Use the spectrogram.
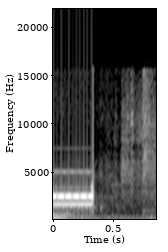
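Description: A single steady electronic telephone beep sounds close and clear for about a third of a second, then cuts off into near silence.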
